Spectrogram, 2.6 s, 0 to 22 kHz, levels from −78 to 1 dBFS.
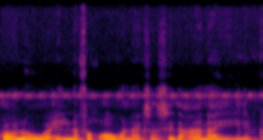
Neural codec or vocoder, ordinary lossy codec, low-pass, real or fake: none; none; none; real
